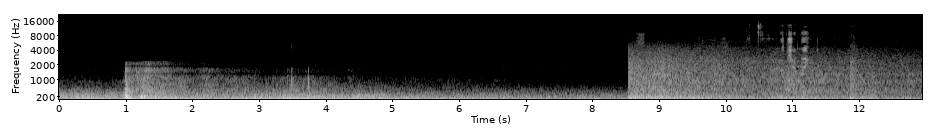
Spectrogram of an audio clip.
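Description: Fireworks boom and crackle in the distance.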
